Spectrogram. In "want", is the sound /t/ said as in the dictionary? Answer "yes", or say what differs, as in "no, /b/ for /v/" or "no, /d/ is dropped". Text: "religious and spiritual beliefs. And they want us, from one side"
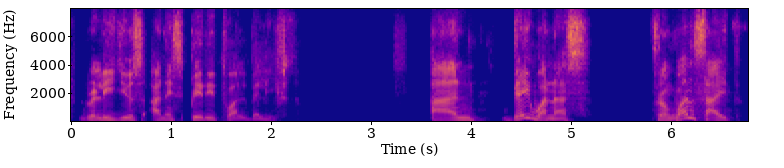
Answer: no, /t/ is dropped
